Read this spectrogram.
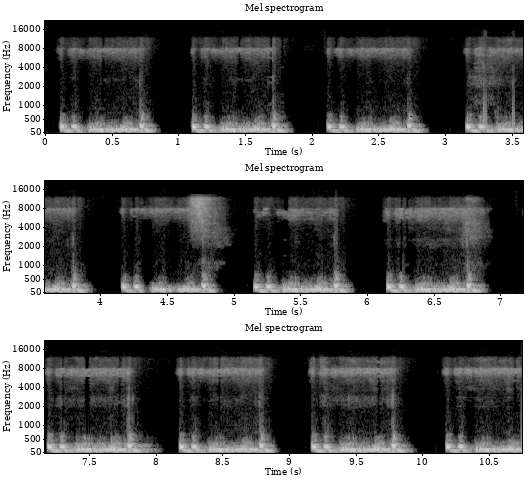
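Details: Mitral stenosis murmur with opening snap.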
